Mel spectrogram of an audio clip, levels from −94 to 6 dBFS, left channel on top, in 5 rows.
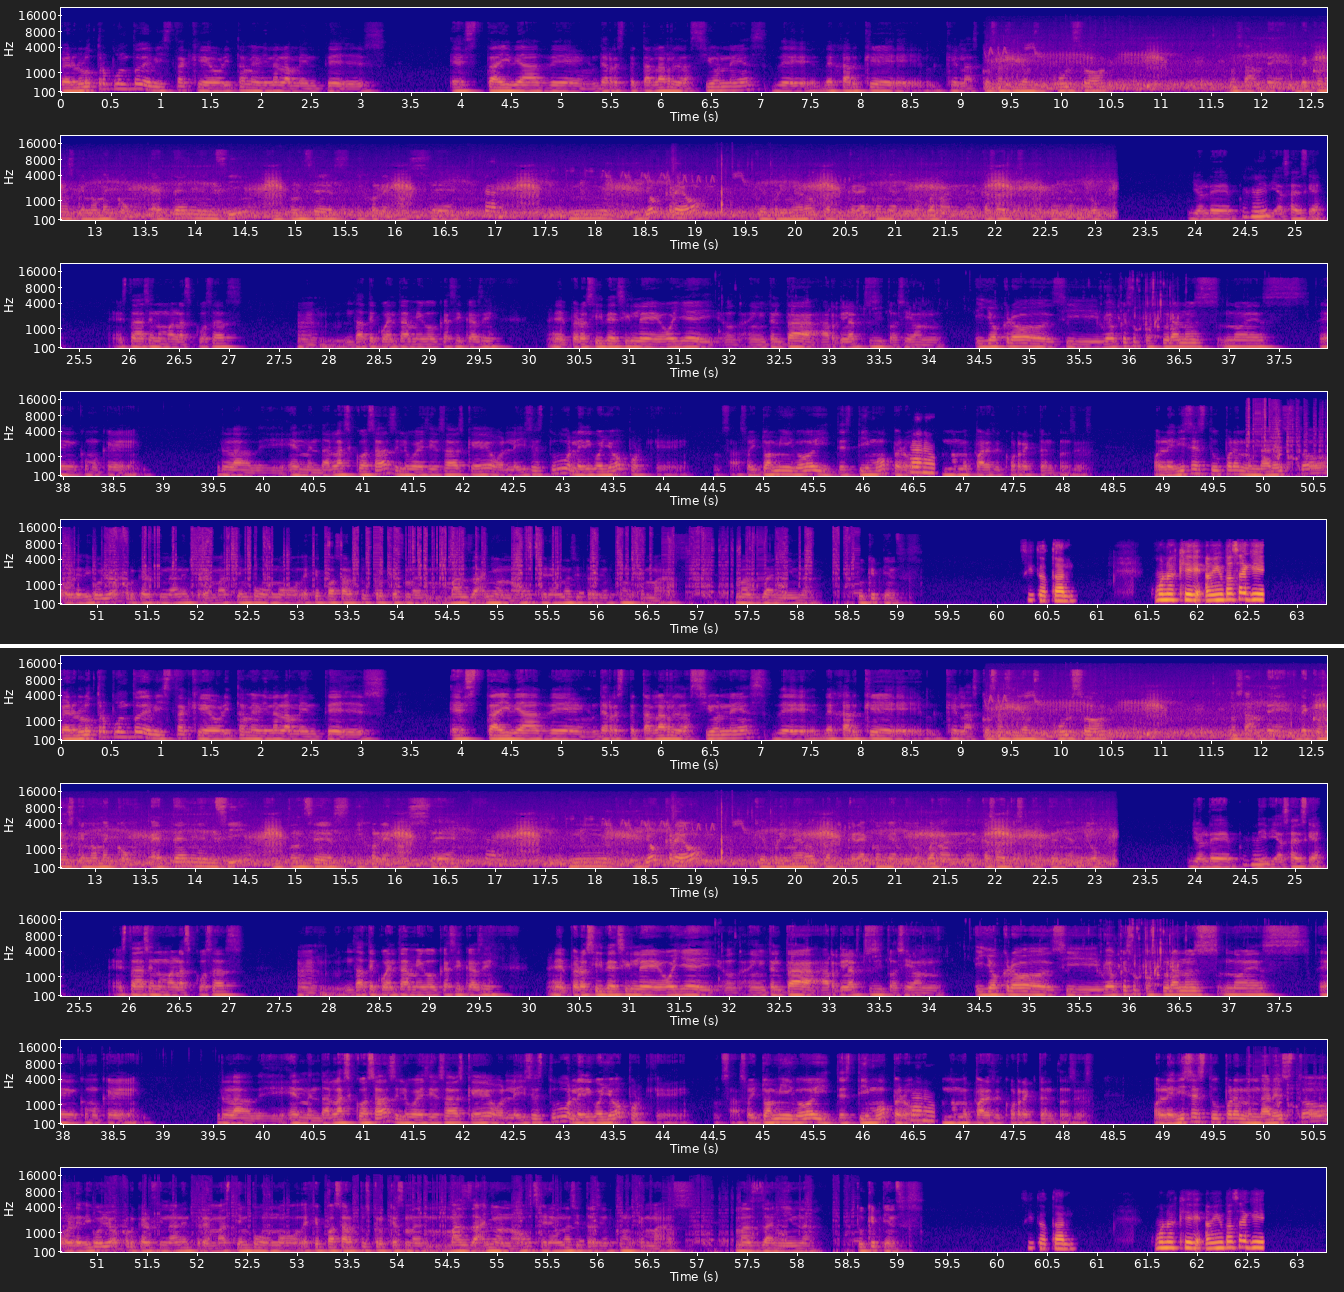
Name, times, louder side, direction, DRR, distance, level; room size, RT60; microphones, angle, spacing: voice 1, 0.0-3.2 3.9-10.5 11.6-16.7 17.7-19.2 19.6-23.2 23.9-25.3 25.8-27.1 27.7-29.9 30.2-34.2 34.5-38.9 39.5-48.3 48.9-57.0 57.4-58.2 58.6-59.3, right 3 dB, 65° right, 1.6 m, -37 dB
sound 1, 9.2-23.2, right 2 dB, 15° right, 0.5 m, -40 dB
sound 2, 31.9-39.5, right 7 dB, 35° right, 2.1 m, -52 dB
sound 3, 49.8-58.6, left 5 dB, 45° left, 5.3 m, -47 dB
voice 2, 60.4-60.8 61.6-62.7, left 5 dB, 65° left, 0.5 m, -23 dB
head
